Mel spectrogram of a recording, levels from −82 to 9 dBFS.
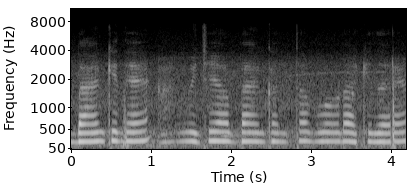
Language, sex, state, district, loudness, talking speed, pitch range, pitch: Kannada, female, Karnataka, Belgaum, -18 LUFS, 100 wpm, 205-215 Hz, 210 Hz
